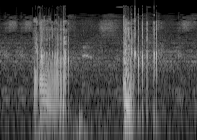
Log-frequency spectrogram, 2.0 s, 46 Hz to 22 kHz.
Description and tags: nice fart 2
nascar, car, gas, weird, space, noise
